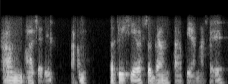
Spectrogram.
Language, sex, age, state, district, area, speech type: Sanskrit, male, 18-30, Telangana, Karimnagar, urban, conversation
